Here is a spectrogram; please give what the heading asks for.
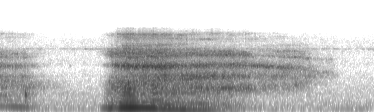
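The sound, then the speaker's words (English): A deep breath, taken during a practice to lift out of dullness: one long, loud breath swells in quickly, then fades slowly over about two seconds, heard alone without talk. “And the easy way to do it is by taking a deep breath.”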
